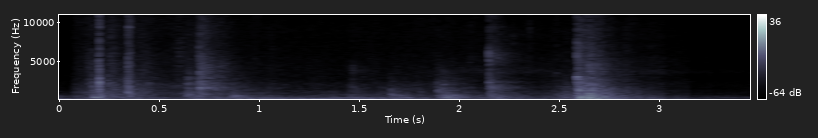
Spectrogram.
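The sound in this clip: A bathroom door is opened. A few quiet clicks and knocks come from the handle and latch, followed by a slightly louder thump near the end, all at low level with no voices.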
